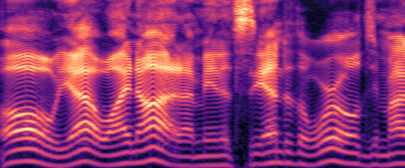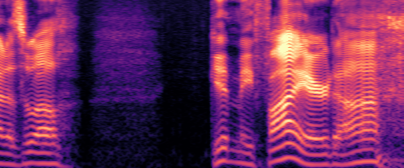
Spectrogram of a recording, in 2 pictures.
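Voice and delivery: put-on drunk-sounding, sloshed, slurred speech. A game master voices a sloshed character answering the players, drunk, slurred. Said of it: "who is sloshed".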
